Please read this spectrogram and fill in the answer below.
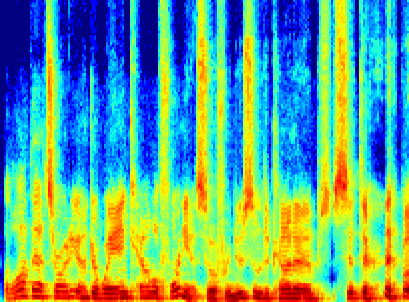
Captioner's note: laugh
